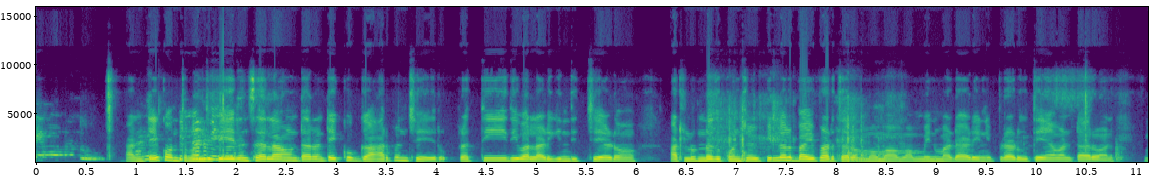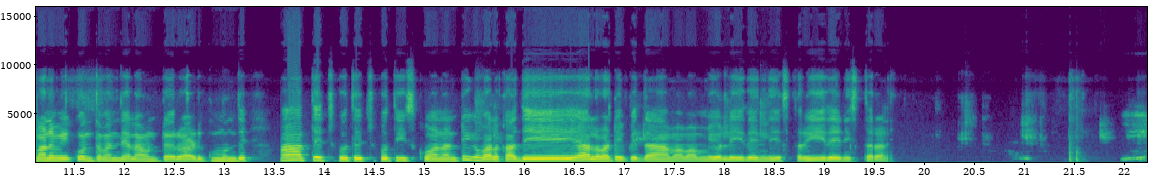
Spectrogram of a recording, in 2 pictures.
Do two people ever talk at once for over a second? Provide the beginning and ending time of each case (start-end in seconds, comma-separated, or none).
1.0-2.5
